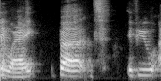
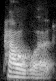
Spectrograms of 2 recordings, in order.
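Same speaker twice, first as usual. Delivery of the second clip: ordinary talk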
